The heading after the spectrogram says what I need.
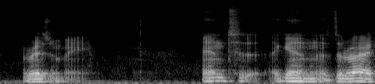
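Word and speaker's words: résumé: uh when you when you write down this word you use this stress sign over the last uh over the last vowel like resum but uh you pronounce it like resume resume and again there are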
